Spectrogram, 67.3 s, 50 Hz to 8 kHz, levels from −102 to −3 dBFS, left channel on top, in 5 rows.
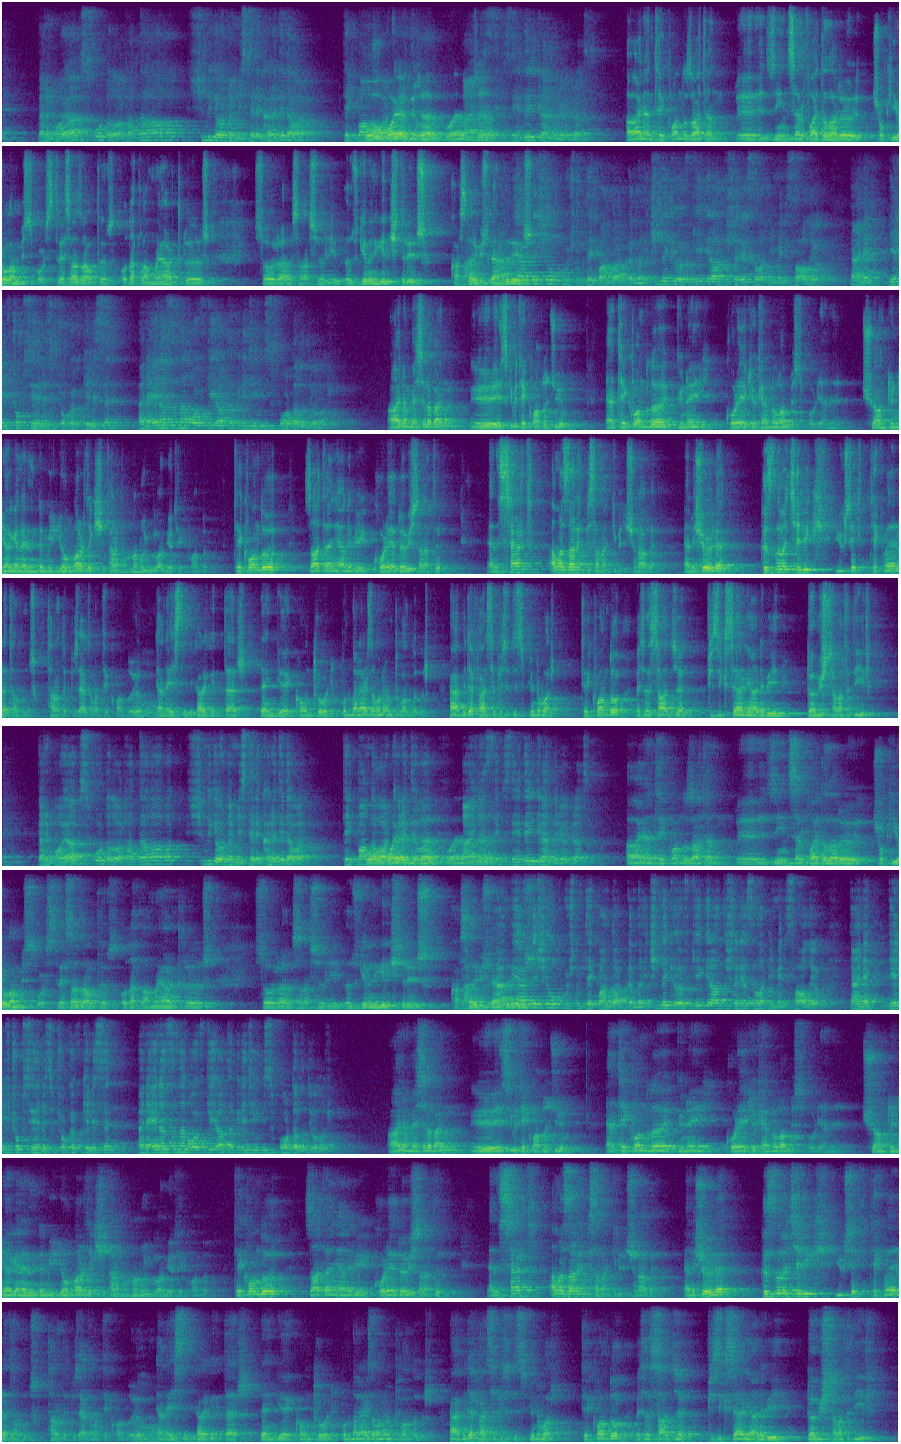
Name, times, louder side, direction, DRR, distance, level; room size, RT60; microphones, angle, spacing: voice 1, 0.5-4.5 5.1-6.4 6.9-8.7 20.3-25.7 26.2-26.5 26.8-28.6 29.0-31.8 55.8-56.4, right 2 dB, 75° right, 4 dB, 3.5 m, -33 dB
voice 2, 5.4-7.4 9.4-19.9 20.2-21.4 32.7-35.4 36.0-37.5 37.8-39.5 39.8-43.4 43.9-44.5 44.9-46.9 47.6-50.2 50.6-51.2 51.8-60.2 60.5-62.1 62.5-64.1 64.4-65.5 65.9-66.9, left 2 dB, 70° left, 4 dB, 1.8 m, -30 dB
22.0 x 9.2 x 6.5 m, 1.2 s
head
